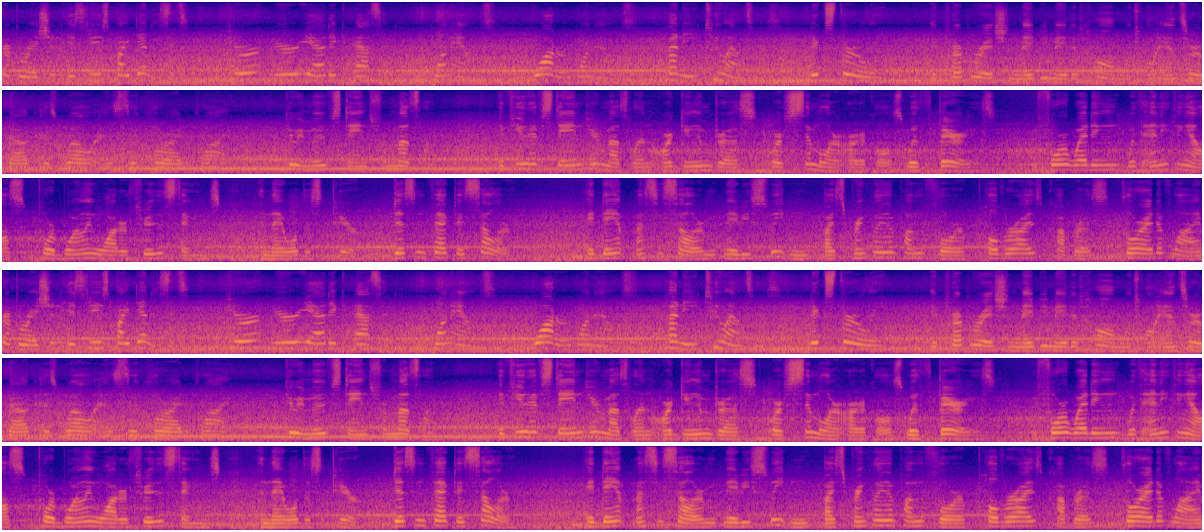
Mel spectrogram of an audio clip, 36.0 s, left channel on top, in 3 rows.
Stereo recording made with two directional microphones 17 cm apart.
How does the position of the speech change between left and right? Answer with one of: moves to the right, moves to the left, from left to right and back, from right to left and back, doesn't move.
doesn't move.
